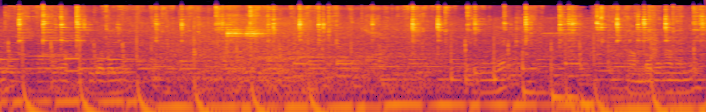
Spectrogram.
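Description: Eggs are whisked with a pinch of turmeric for an omelette, giving a steady run of quick clinking strokes against a bowl, close and fairly loud, with kitchen clatter around them.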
